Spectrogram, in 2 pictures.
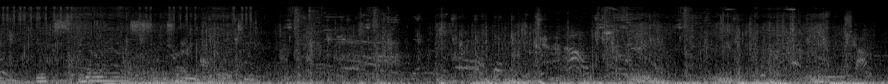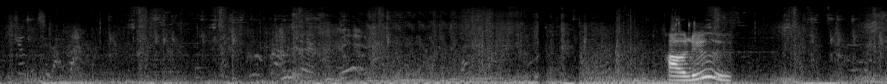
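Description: A video game gun fires rapid bursts of shots.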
